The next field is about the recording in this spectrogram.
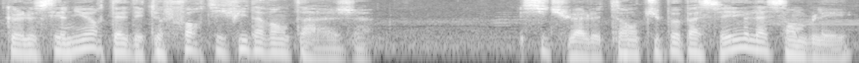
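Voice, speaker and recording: Low-voiced devout man, acted by a man, measured. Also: sing-song, a little hiss or hum. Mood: calm, admonishing. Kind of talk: scripted cartoon dialogue.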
